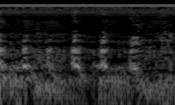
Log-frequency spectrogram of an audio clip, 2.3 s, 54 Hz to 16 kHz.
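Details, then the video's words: Mating leopards calling in a run of rough, low grunting pulses, roughly one every 0.4 seconds, over a steady low rumble of background noise. "Mating leopards"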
